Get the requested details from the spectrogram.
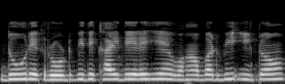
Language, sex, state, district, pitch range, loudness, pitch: Hindi, female, Chhattisgarh, Sukma, 225-240 Hz, -14 LUFS, 235 Hz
